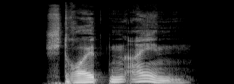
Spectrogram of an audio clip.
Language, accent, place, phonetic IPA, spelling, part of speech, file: German, Germany, Berlin, [ˌʃtʁɔɪ̯tn̩ ˈaɪ̯n], streuten ein, verb, De-streuten ein.ogg
- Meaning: inflection of einstreuen: 1. first/third-person plural preterite 2. first/third-person plural subjunctive II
